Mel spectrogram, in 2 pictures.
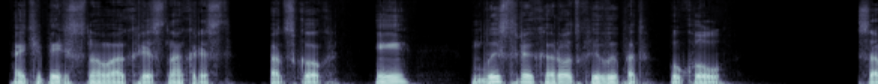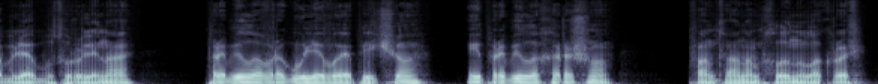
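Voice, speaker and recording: A man's voice: a bass voice, expressive, moderate pace, creaky, mellow, no room sound, clean studio sound. A man reading a dramatic adventure story aloud, giving the characters small shifts of voice. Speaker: audiobook narrator. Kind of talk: dramatic audiobook narration.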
